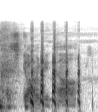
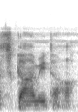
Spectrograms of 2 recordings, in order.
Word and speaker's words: scimitar: No, I mean a scimitar. I believe you're mispronouncing that, my friend. Or a cutlass. Sky? So whenever you have an SCI in front of each other, Keith, it's going to be si.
